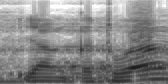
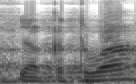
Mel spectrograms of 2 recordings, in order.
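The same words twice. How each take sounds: Both takes have the same delivery.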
